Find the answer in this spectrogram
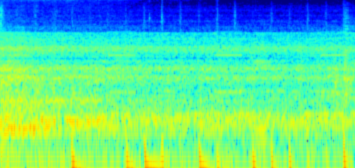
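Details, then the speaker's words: Crackling static with irregular low pops and thumps: amplified brain-cell activity from three microelectrodes advanced toward an overactive hypothalamic subnucleus in a man during brain surgery. "As the sensors go deeper, they sense brain activity. Stimulation. This is the noise of the brain."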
